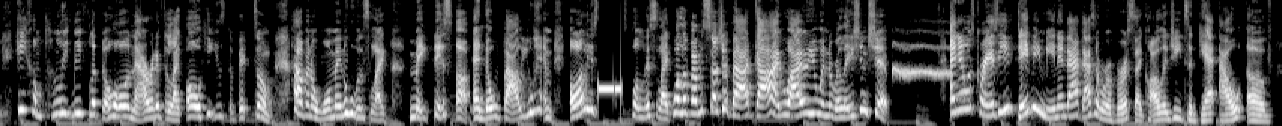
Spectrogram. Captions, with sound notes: He completely flipped the whole narrative to like, oh, he is the victim. Having a woman who was like, make this up and don't value him. All these (beep) police are like, well, if I'm such a bad guy, why are you in the relationship? (beep) And it was crazy. They be meaning that. That's a reverse psychology to get out of,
